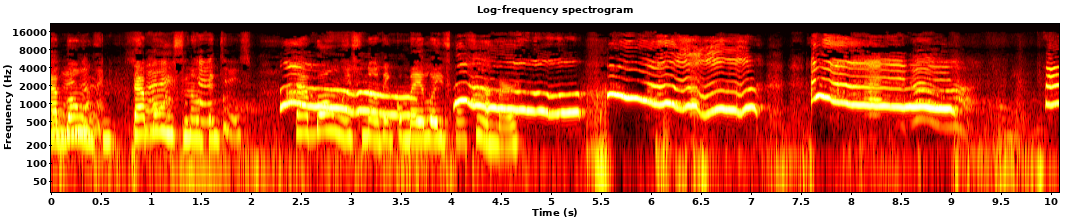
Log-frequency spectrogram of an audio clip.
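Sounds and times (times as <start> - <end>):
young child crying: 2.3 - 9.3.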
